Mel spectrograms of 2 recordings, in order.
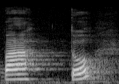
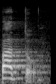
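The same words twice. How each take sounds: First: The syllables are said apart with a break. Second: The word is said smoothly without a break.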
